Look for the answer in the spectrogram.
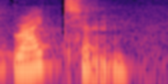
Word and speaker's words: brighten: 然后呢，下半句的难点呢，就是跟上页说的那个 important 一样的处理，就是把那个 t 给吞掉了。这个是美式发音非常常见，但是有一点点偏中高阶的一个发音。就是把这个 t 给吞掉，嗯，然后取而代之的呢是一个停顿加一个嗯，brighten，它本来是 brighten，但是呢，它把这个 t 给弱化，变成一个鼻音，就是 brighten，brighten，然后 enlighten 也是的，变成了 enlighten，enlighten you，enlighten you，呃，然后这个地方就涉及到了非常果人的 r、 l 和 n。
